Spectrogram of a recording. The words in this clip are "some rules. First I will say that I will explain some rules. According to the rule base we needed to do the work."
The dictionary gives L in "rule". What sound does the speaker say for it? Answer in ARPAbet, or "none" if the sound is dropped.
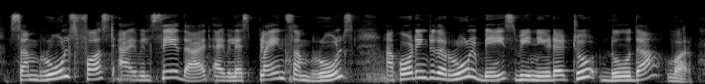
L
